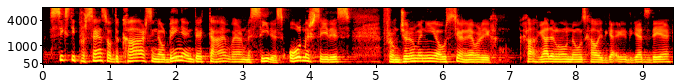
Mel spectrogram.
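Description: A man's voice: fairly high pitch, darkish tone. A man from Bosnia and Herzegovina telling a personal travel anecdote in English, chuckling often and restarting his sentences. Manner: chuckling, halting, with frequent restarts. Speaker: storyteller.

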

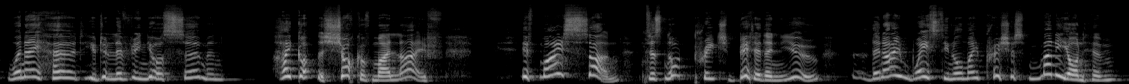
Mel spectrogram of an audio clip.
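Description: A narrator doing a shrill old mother. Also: sing-song, a little slow, fairly bright tone, heavily acted. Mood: indignant. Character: elderly mother, shrill and exasperated.

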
